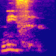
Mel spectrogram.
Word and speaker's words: Nissan: I was just over Orlando Bloom saying Nissan because he was like Neeson, which is just like a British way of pronouncing it.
